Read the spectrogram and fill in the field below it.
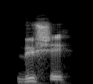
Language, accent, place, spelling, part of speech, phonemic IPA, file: French, France, Lyon, bucher, noun / verb, /by.ʃe/, LL-Q150 (fra)-bucher.wav
- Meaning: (noun) post-1990 spelling of bûcher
